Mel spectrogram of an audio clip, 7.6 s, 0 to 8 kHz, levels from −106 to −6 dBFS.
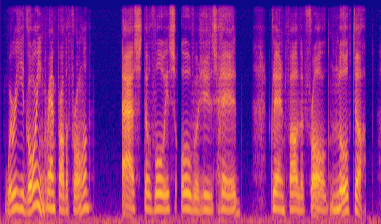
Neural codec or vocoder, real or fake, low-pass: autoencoder, 22.05 kHz, a latent of 192 numbers a frame, VITS, trained on many speakers; fake; 7.2 kHz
